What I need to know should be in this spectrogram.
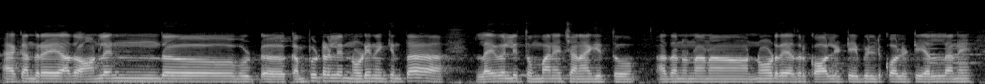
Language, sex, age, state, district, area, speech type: Kannada, male, 18-30, Karnataka, Bidar, urban, spontaneous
